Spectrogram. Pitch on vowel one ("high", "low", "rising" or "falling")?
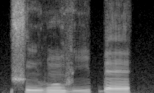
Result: low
